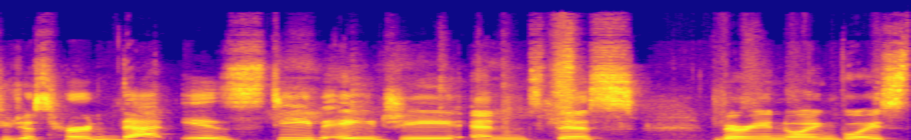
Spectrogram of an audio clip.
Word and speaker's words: Steve Agee: And I'm James Gun, and I'm joined every episode by my co-host, Jennifer Holland and Steve Ag, who some people say Steve G. Wrong pronunciation.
